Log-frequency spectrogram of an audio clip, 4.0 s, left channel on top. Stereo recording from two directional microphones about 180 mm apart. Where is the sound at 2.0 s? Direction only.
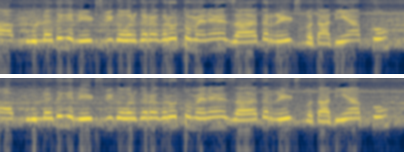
5° right (ahead or behind).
